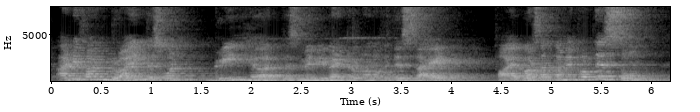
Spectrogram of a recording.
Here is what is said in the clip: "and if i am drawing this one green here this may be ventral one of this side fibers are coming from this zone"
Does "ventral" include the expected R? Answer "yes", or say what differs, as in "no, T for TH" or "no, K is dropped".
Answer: no, R is dropped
